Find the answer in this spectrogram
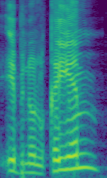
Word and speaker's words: Ibn al-Qayyim: But the correct way to say both names is as simple. Just to put it simply, you can say Ibn al-Qayyim or Ibn Qayyim al-Jawziyah.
